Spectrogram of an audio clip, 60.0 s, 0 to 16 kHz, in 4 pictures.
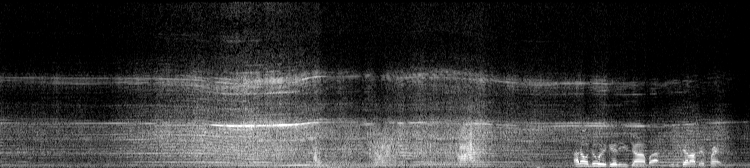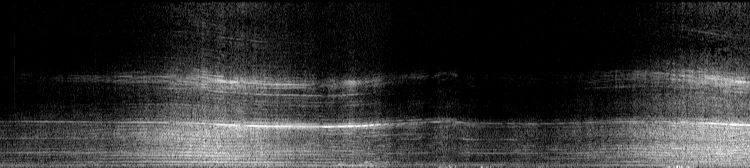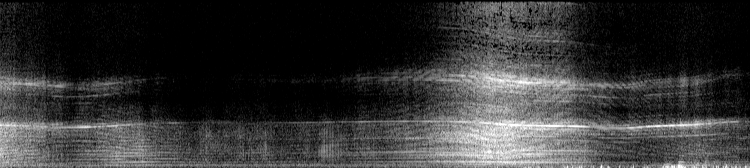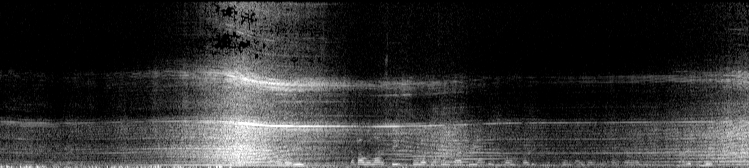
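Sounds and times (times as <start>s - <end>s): rc helicopter rotor whine: 0.0s - 59.9s.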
